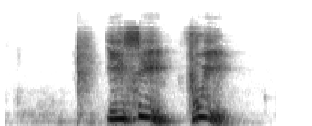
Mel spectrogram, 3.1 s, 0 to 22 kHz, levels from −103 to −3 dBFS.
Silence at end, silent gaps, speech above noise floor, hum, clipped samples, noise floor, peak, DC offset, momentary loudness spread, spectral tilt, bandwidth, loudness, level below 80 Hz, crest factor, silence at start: 0.85 s; none; 51 dB; none; under 0.1%; -66 dBFS; -4 dBFS; under 0.1%; 22 LU; -3.5 dB/octave; 9.4 kHz; -16 LUFS; -54 dBFS; 16 dB; 0.75 s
